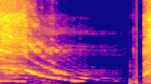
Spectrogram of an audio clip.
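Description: Hitachi compound miter saw running at full speed, then switched off about half a second in, its motor whine falling steadily in pitch as the blade winds down and fades.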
